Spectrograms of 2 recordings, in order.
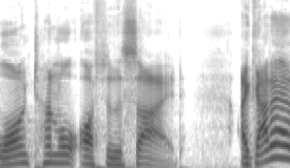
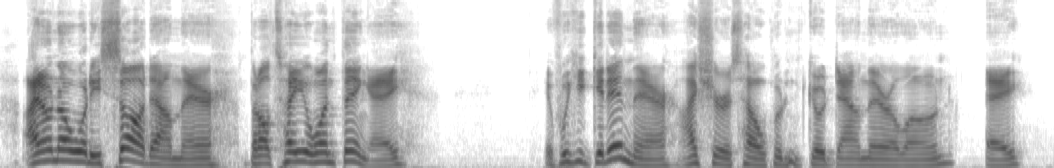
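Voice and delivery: put-on Canadian accent with tag-on eh. Reading out a quote from a sewer worker, in a Canadian accent. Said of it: "Because he's Canadian".

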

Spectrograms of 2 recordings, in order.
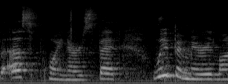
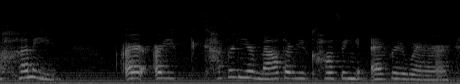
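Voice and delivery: mock sugary-sweet, honeyed voice, hushed, very soft; 9 dB quieter than usual. Retelling asking a coughing man if he covers his mouth, mock-sweet delivery. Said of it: "my delivery was so sweet".

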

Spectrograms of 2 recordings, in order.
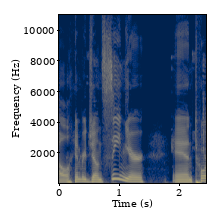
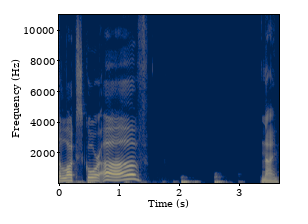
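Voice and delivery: defeated, let down, high swooping tone; 6 semitones higher than usual. Reading out a character's rolled stats to the group, defeated. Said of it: "I didn't mean to sound so defeated".

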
